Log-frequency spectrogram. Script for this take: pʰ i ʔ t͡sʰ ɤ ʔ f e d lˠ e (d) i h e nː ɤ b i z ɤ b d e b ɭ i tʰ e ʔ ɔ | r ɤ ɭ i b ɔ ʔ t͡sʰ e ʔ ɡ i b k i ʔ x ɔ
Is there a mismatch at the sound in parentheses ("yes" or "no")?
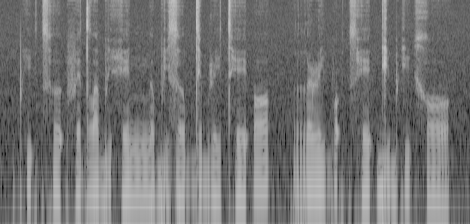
yes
